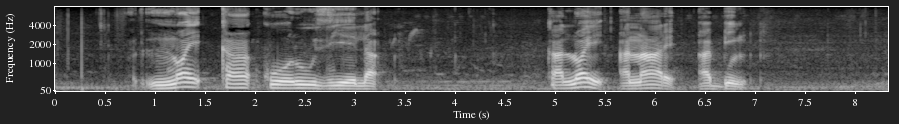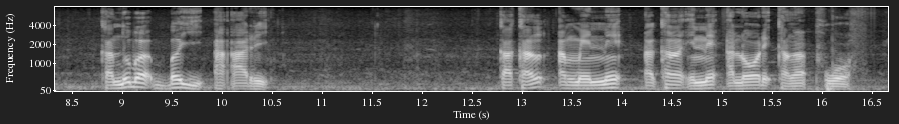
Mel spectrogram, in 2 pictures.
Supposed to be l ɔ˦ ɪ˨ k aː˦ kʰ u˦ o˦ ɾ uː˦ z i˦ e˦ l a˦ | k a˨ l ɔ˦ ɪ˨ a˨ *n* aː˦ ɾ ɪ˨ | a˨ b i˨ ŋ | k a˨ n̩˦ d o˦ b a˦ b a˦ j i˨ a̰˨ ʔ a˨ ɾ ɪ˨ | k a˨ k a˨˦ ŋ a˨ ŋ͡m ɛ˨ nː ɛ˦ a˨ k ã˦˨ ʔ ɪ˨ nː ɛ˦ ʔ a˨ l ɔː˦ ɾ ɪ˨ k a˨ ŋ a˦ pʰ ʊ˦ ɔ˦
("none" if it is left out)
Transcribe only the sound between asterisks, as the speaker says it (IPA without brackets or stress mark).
n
